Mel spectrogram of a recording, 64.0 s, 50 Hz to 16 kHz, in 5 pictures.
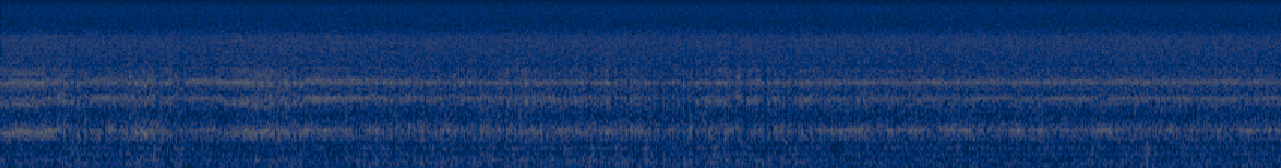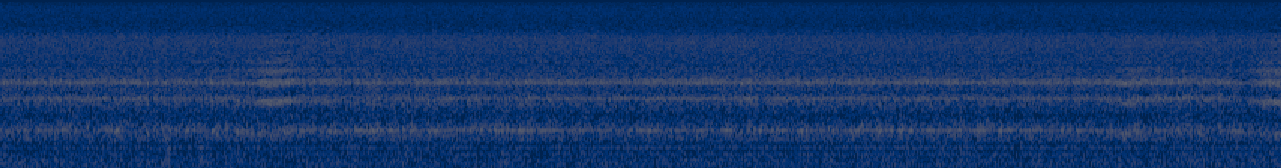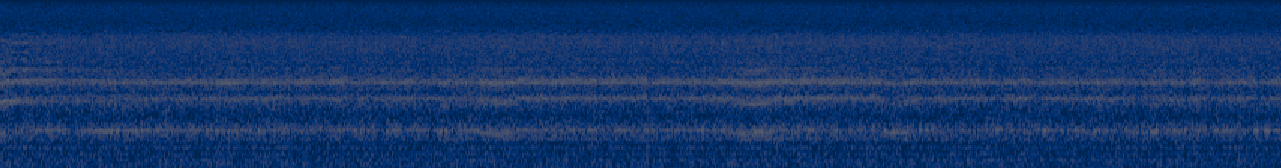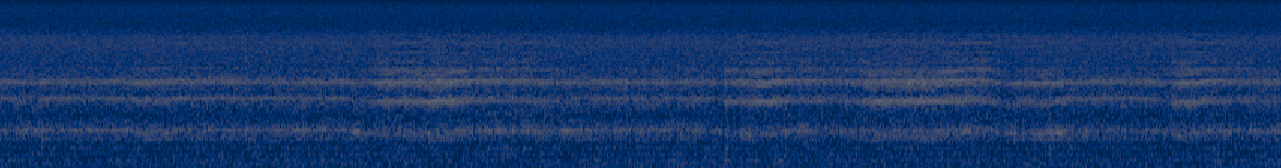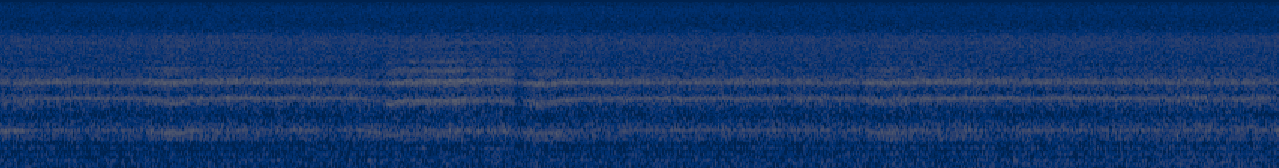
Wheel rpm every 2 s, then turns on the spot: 230, 230, 230, 230, 240, 230, 230, 230, 230, 240, 240, 240, 230, 230, 230, 230, 230, 230, 230, 230, 230, 220, 230, 230, 220, 230, 230, 230, 220, 230, 230, 230.
none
